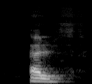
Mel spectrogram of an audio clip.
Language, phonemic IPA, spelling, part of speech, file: Moroccan Arabic, /ʔalf/, ألف, numeral, LL-Q56426 (ary)-ألف.wav
- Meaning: thousand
